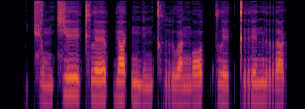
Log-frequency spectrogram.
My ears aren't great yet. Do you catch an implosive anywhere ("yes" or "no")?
no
